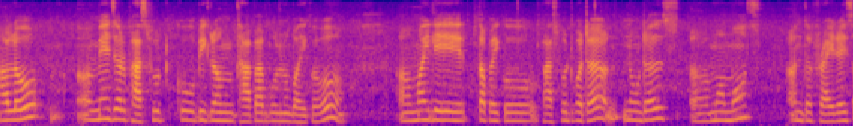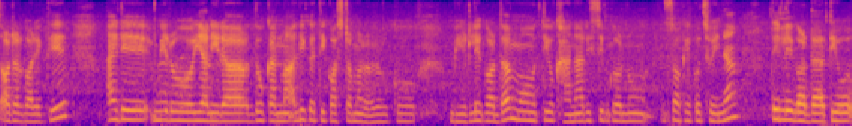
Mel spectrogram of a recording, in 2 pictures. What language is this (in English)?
Nepali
